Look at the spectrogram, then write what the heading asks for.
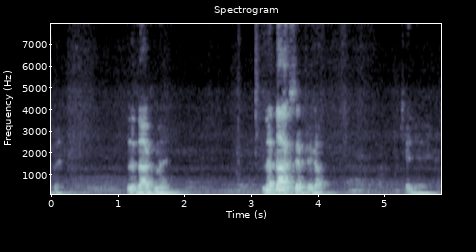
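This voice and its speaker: Audible room echo surrounds a man's somewhat breathy, medium-pitched voice with fairly even intonation. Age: 80s+. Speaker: retired army havildar, war veteran. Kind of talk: testimony.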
